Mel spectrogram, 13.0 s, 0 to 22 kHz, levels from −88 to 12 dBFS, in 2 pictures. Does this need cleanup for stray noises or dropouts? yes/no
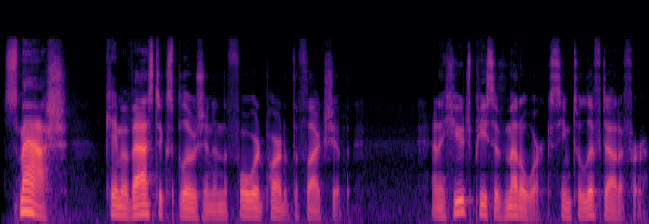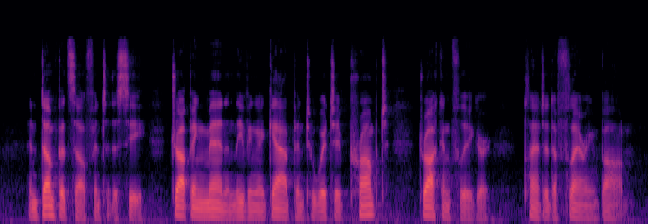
no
